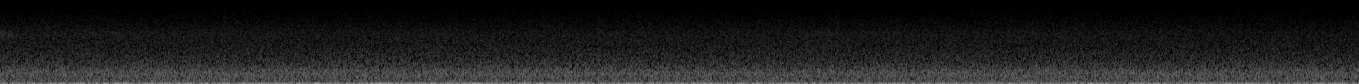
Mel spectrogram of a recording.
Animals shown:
forest ambience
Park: Marsh-Billings-Rockefeller National Historical Park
